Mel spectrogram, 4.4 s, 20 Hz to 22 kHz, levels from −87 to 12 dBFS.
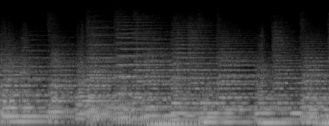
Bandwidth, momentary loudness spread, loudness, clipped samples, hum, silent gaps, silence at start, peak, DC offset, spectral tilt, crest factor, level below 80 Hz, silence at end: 14.5 kHz; 3 LU; -28 LUFS; under 0.1%; none; none; 0 s; -12 dBFS; under 0.1%; -7 dB/octave; 14 dB; -38 dBFS; 0 s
